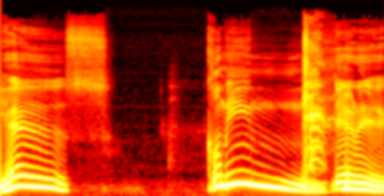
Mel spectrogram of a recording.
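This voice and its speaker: The speaker uses a put-on character voice at a middle pitch. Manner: sinister, inviting.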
